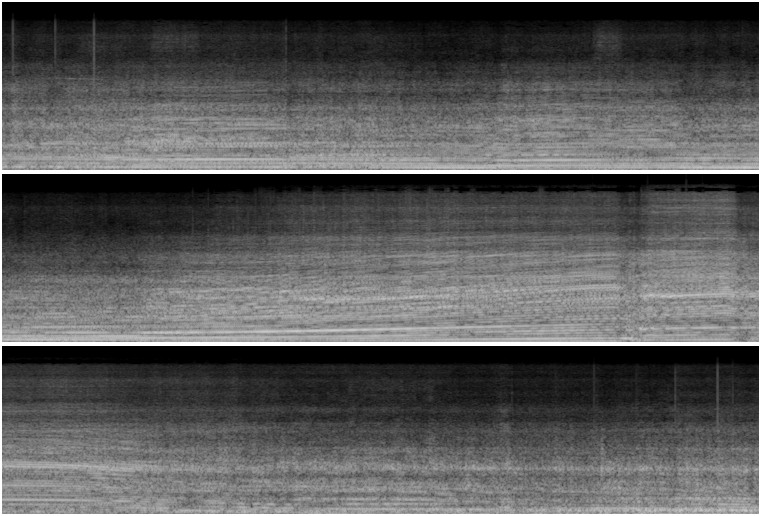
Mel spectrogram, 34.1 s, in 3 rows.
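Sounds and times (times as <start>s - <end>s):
car engine accelerating: 0.0s - 34.0s.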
